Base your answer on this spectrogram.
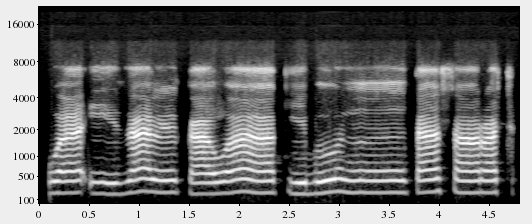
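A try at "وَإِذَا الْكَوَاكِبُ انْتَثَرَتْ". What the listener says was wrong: Tasarat belum bulat. Wa Tasarot rot.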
